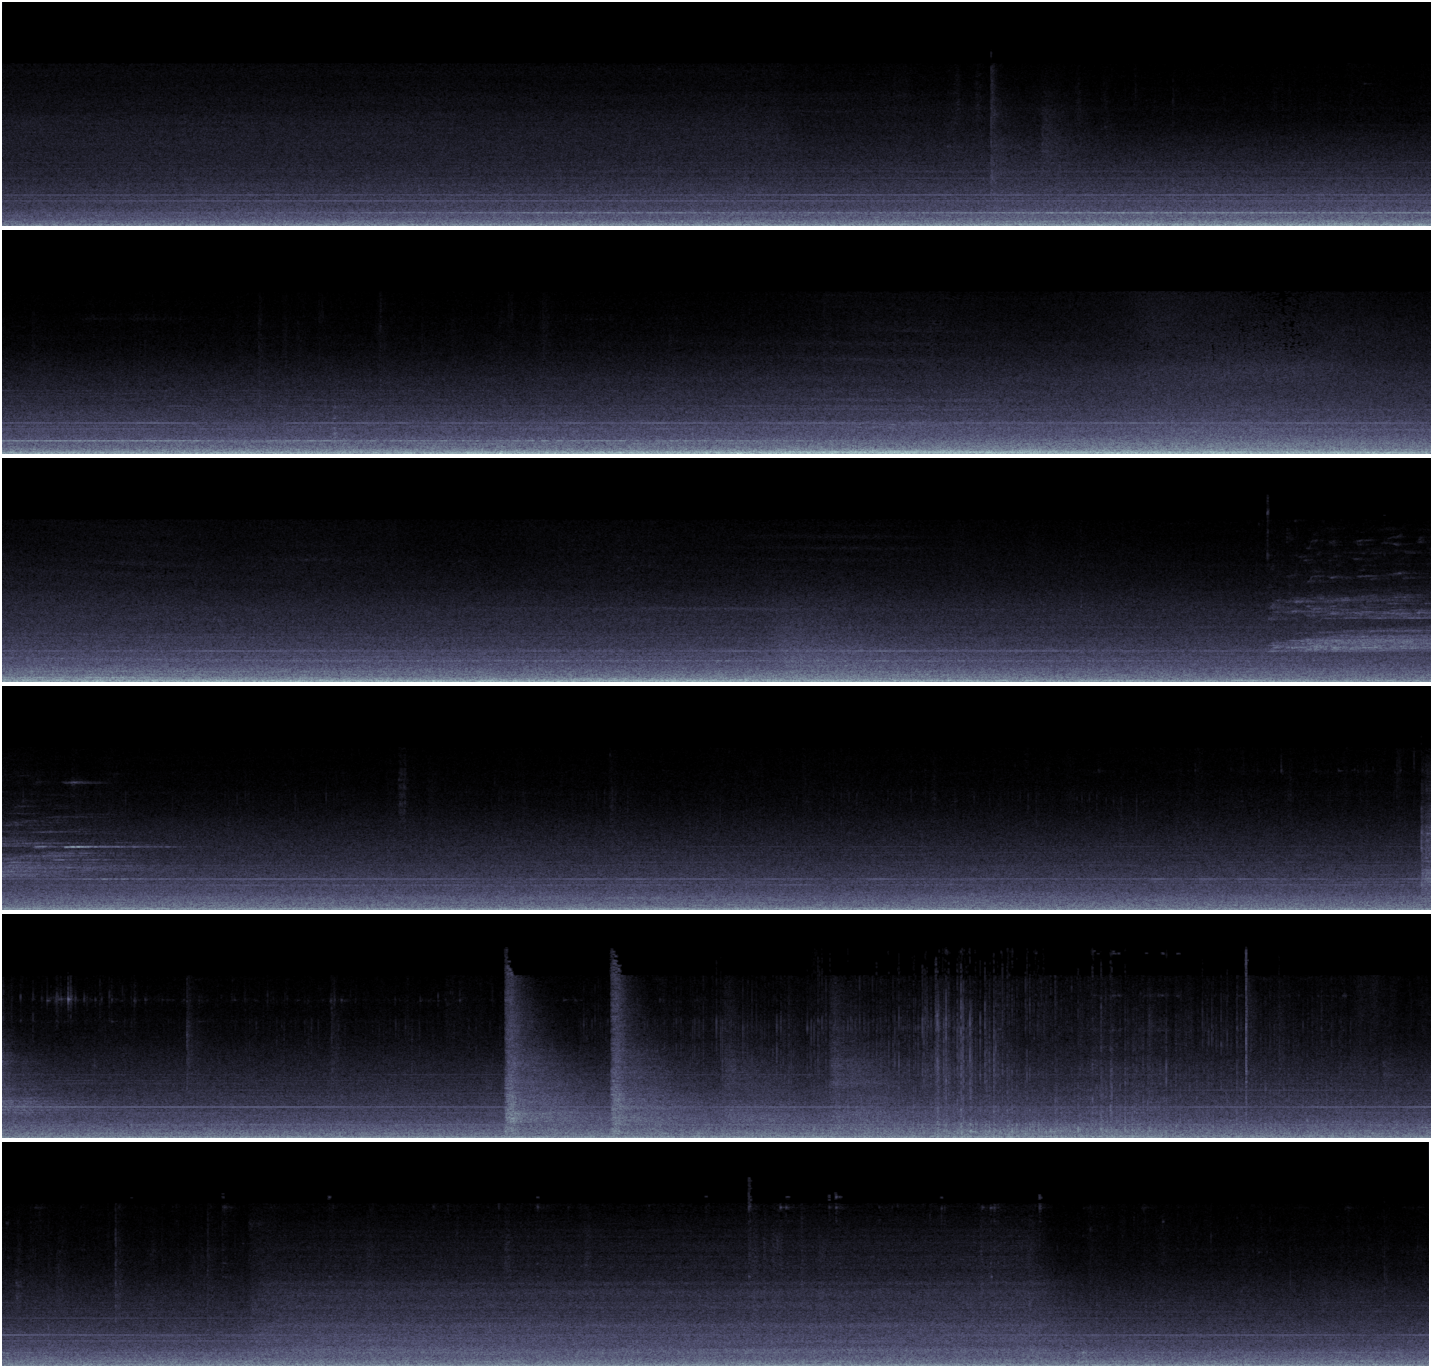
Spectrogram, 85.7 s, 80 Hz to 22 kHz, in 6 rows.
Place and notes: Rue Charles Domercq, Bordeaux, France - BDX Gare 02
train station
Captation : ZOOMH6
